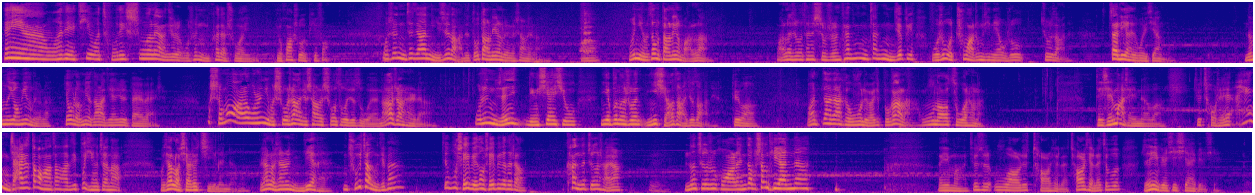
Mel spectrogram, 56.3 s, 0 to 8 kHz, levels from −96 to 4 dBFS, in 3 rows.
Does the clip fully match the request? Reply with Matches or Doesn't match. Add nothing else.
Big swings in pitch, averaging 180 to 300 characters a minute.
Matches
